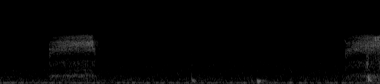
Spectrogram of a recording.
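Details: Barn owl nest camera, just after midnight on 12 April 2016, an owlet testing its wings; two breathy hissing screeches about half a second long, with faint taps between them and a low background hum.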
